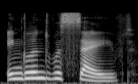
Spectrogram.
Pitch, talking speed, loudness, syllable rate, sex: 230 Hz, 130 wpm, -15 LUFS, 4.0 syllables/s, female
